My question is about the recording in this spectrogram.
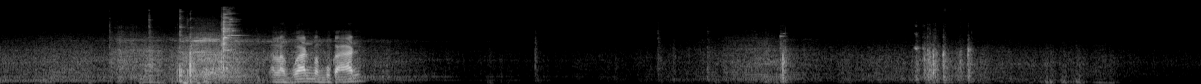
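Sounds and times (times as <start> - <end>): metal clinks and knocks: 1.5 - 2.6.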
